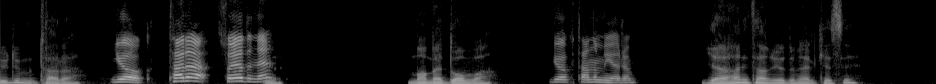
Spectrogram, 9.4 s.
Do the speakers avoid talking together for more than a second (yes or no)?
yes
